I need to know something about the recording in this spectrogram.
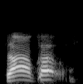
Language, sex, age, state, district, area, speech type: Goan Konkani, male, 45-60, Goa, Canacona, rural, conversation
